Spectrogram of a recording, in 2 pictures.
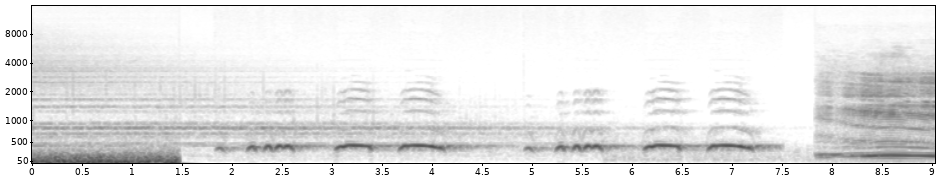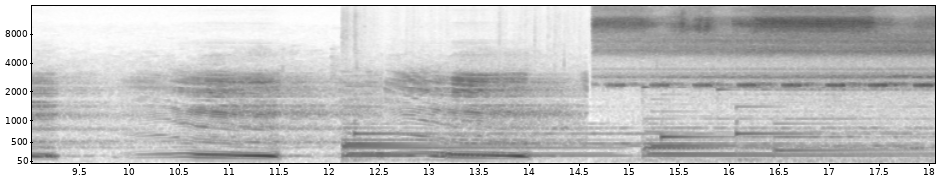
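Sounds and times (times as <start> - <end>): owl hooting: 4.9 - 11.8, 12.6 - 18.0
steady background drone: 8.6 - 18.0.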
